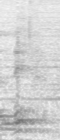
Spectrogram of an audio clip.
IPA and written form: lɪp (lip)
